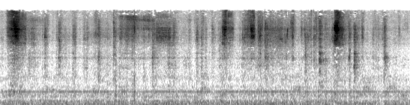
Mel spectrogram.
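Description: A pug sniffing and snuffling at a beetle on the carpet in a few short, breathy bursts, the loudest about two-thirds of the way in.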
